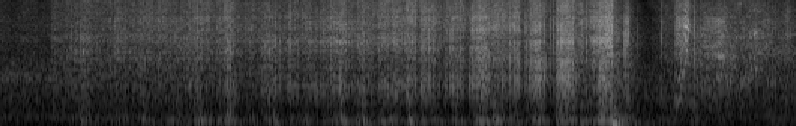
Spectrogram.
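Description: A dry, dark green floral foam brick, its top covered in bands of blue, red, green, pink and purple glitter, is crushed by fingertips with painted nails pressing into its front edge, leaving wavy dents. Dense, bright crunching and crackling builds through the clip, with sharper bursts near the end.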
